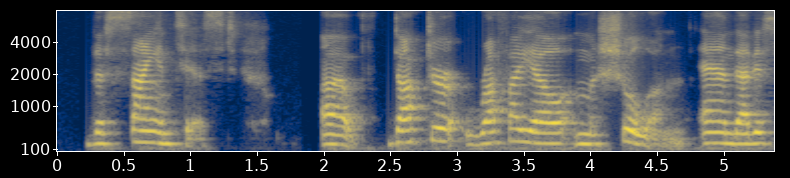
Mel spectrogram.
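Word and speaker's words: Mechoulam: and look up the scientist of dr rafael mashulem and that is spelled m-e-c-h-o-u-l-a-m and no it's not the song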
